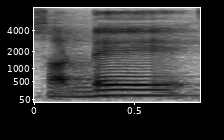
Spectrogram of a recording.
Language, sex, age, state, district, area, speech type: Punjabi, male, 45-60, Punjab, Barnala, urban, spontaneous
